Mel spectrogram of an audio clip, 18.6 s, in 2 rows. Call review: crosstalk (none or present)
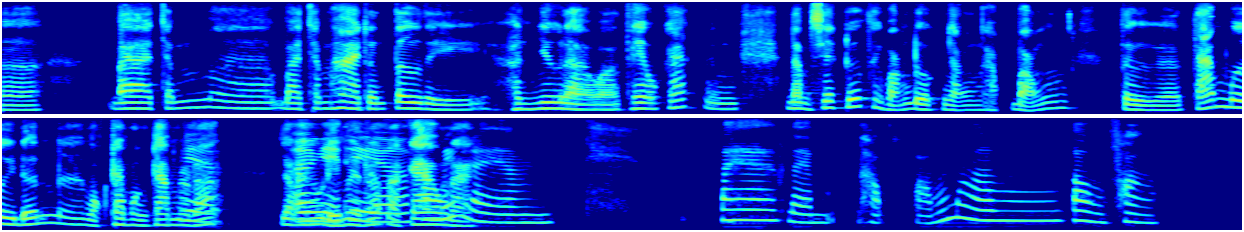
present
